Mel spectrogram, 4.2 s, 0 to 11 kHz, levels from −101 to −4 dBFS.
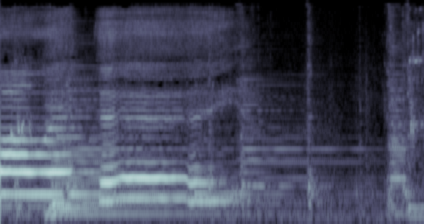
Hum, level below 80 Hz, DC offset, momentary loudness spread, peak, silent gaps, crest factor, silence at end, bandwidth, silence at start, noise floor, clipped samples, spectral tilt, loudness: none; -68 dBFS; under 0.1%; 22 LU; -16 dBFS; none; 16 dB; 0 s; 10.5 kHz; 0 s; -63 dBFS; under 0.1%; -5.5 dB/octave; -31 LUFS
